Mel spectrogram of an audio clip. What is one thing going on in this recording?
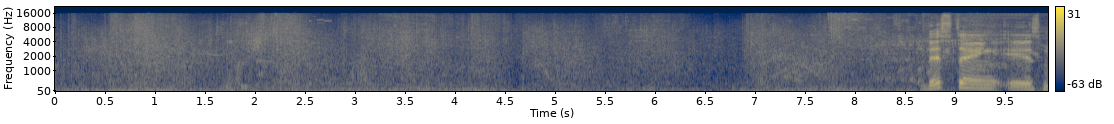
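Explosions boom in a video game battle.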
